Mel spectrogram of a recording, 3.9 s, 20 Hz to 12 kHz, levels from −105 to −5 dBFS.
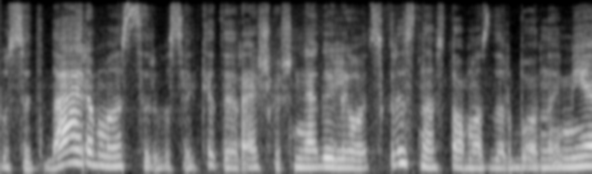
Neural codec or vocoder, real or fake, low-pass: vocoder, 24 kHz, 100 mel bands, Vocos; fake; 10.8 kHz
